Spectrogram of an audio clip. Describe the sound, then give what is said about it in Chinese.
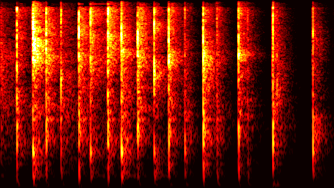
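A single person claps hands in a quick steady run of about fifteen sharp claps that slows over the last few, with no talking. “我在这里为这些男性朋友 鼓鼓掌。”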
